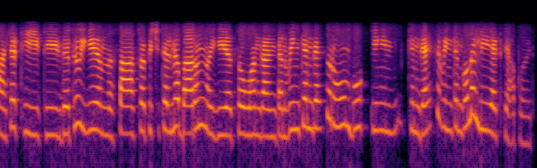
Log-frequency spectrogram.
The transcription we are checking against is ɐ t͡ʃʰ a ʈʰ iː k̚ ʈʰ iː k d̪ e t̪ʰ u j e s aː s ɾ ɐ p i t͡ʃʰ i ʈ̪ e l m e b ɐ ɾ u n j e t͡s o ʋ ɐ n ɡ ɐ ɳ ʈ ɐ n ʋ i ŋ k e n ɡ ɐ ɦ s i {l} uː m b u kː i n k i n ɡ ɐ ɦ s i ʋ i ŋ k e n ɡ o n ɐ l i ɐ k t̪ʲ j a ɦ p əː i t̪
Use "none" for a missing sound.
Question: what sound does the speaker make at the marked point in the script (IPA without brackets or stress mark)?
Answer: ɾ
